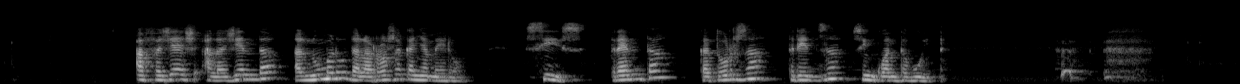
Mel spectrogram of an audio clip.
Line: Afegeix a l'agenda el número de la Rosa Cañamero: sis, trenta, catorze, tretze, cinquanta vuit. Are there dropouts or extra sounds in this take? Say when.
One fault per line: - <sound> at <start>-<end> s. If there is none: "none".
- laugh at 10.5-11.6 s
